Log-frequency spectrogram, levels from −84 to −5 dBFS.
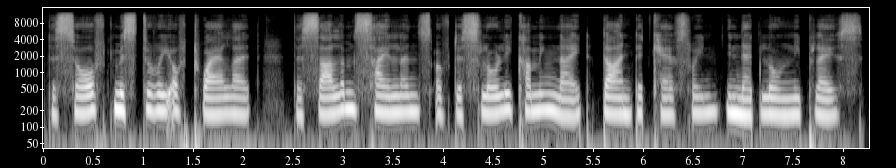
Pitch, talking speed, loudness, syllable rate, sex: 185 Hz, 140 wpm, -18 LUFS, 4.6 syllables/s, female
